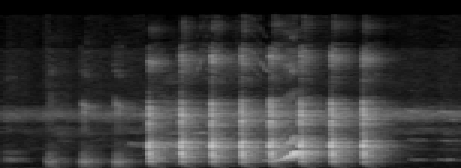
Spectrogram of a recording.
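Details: Black-winged starling (jalak kebo) in lively song, kept as a training bird for songbird competitions: a run of eight loud harsh rhythmic notes about every quarter second, with a brief rising whistle near the end.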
